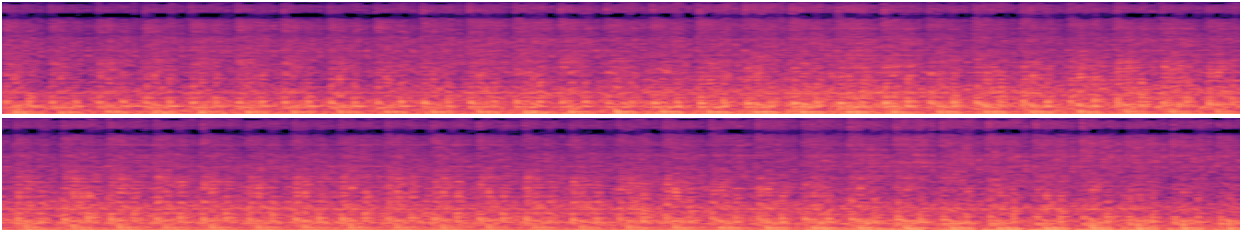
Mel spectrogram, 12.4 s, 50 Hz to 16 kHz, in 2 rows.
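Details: 1978 International Transtar II cabover diesel, just fired after sitting 3 years; steady even clatter at fast regular beat, no misses or knocks; normal idle, runs cleanly.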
